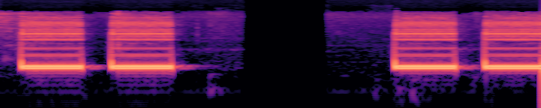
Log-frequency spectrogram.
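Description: A phone line rings out for an outgoing call in the classic double-burst pattern: two short electronic buzzes, a pause of over a second, then two more, steady and fairly loud, with no voices.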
